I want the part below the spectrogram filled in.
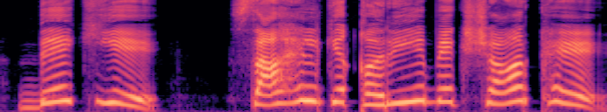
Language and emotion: Urdu, surprised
